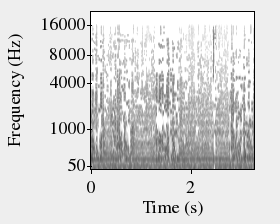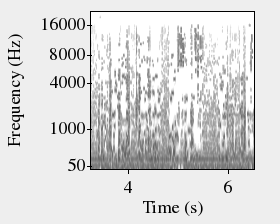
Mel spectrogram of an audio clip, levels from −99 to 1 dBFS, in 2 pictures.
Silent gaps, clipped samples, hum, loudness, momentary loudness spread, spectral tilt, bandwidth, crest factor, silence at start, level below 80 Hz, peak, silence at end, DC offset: none; under 0.1%; none; -40 LUFS; 8 LU; -3.5 dB/octave; 16 kHz; 20 dB; 0 s; -52 dBFS; -20 dBFS; 0 s; 0.2%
